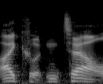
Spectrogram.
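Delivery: heavily sarcastic tone at full strength. Joking about miniature movie sets you could spot: as sarcastically as possible. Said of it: "I'm gonna say this as sarcastically as possible".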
